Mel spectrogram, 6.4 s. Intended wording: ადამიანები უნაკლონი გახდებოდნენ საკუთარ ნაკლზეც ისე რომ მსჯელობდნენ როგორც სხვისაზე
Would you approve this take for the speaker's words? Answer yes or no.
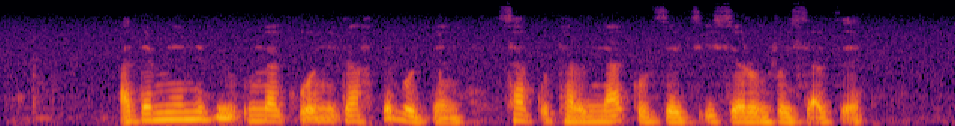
no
